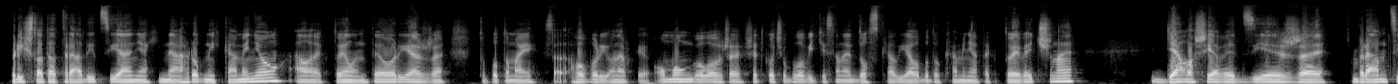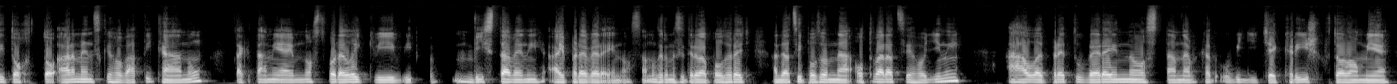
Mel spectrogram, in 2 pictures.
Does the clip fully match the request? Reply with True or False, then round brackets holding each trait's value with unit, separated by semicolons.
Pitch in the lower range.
True (105 Hz)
